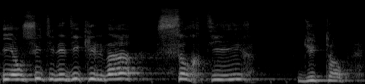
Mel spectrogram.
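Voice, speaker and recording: A man with a strong eastern French accent speaks at an extremely high pitch with fairly even intonation. Audible room echo and noticeable background noise fill the recording. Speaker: pastor. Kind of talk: sermon. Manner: halting, many fillers.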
